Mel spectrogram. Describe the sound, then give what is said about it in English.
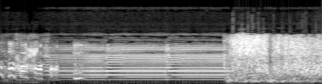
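A bomb sound effect: a steady buzzing tone holds for a few seconds, then gives way to a loud, rough, rumbling burst of noise that lasts to the end. “i was going to play some fun bomb or alert or whatever for her benefit.”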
